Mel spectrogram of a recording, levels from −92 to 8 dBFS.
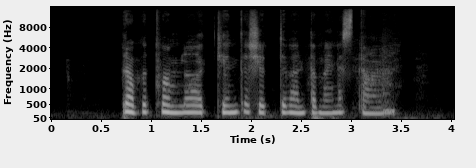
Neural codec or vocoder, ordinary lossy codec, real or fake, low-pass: codec, 44.1 kHz, 2.6 kbps, SNAC; none; fake; 14.4 kHz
